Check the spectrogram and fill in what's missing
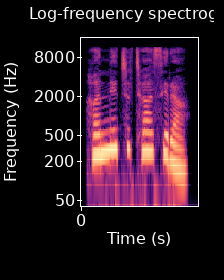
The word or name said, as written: ಹನ್ನಿಚ್ರ್ಛಾಸಿರ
